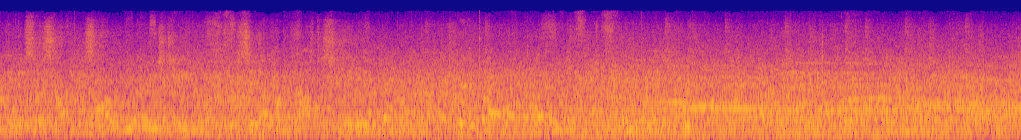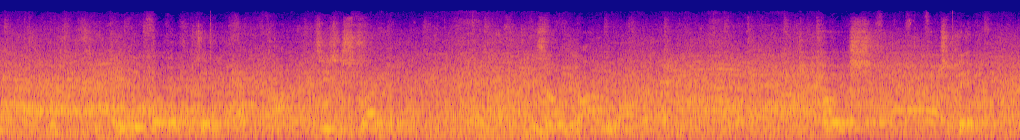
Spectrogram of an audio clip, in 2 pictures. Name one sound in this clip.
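A large crowd cheers and roars in a big stadium.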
